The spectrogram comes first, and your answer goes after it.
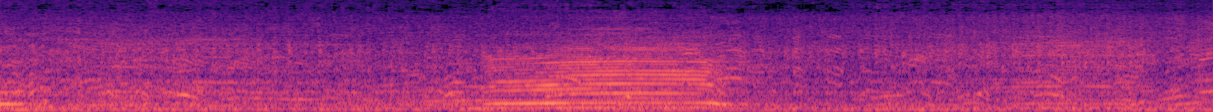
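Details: A giant cow being taken off a truck lets out a single loud, level moo of just over a second, rich in harmonics, with softer lowing and crowd noise around it.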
